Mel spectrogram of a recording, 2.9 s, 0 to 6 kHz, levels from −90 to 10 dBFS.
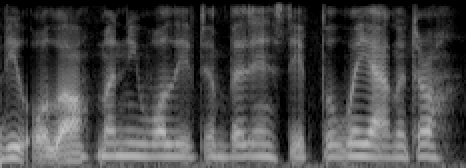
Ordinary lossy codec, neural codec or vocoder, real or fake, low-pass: none; autoencoder, 22.05 kHz, a latent of 192 numbers a frame, VITS, trained on many speakers; fake; 5.4 kHz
